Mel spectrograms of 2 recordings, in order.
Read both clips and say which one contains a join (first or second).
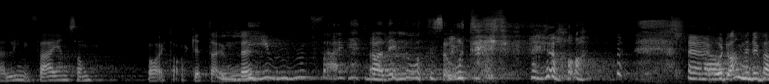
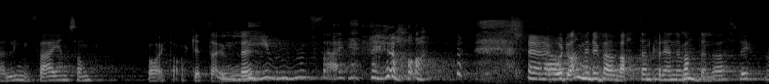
second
